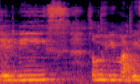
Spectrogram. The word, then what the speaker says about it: Ellesse: at least at least however you people want to pronounce it i call it elise some of you might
